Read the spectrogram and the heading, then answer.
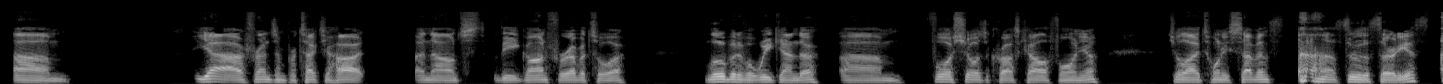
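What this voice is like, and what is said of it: Hoarse, croaky throat. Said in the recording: “I have a frog in my throat.”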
